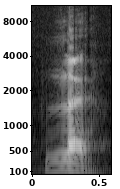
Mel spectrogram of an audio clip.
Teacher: वह व्यंजन जिसके उच्चारण में जीवा मसूड़े को छूती है और हवा का प्रमुख वेग जीवा के आसपास या अगल बगल से निकल जाता है पार्श्विक व्यंजन कहलाता है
